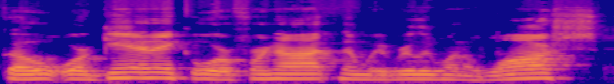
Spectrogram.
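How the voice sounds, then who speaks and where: A woman with a fairly low voice co-hosts a relaxed nutrition podcast. She talks in a chatty, meandering way, trails off into fillers and laughs easily. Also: fairly quick. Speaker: podcast co-host. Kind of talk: casual nutrition chat.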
